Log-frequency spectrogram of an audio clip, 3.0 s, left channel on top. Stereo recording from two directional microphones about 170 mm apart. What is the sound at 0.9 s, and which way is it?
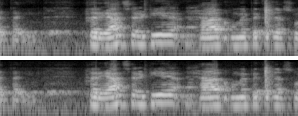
Speech, 15° left (ahead or behind).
